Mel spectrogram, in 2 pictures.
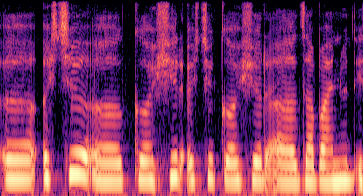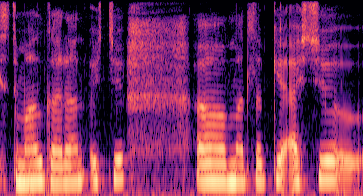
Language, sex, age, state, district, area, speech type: Kashmiri, female, 18-30, Jammu and Kashmir, Kulgam, rural, spontaneous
